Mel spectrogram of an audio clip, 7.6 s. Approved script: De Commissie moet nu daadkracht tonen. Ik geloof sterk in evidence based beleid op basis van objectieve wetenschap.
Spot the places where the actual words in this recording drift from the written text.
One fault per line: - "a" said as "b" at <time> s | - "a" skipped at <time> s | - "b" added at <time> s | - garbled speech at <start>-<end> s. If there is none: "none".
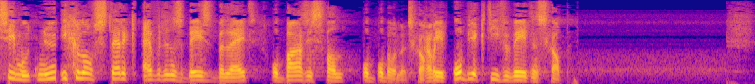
- "nu daadkracht tonen" skipped at 0.5 s
- "in" skipped at 1.4 s
- garbled speech at 3.6-4.5 s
